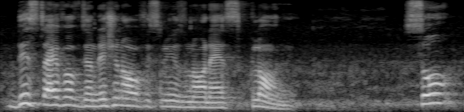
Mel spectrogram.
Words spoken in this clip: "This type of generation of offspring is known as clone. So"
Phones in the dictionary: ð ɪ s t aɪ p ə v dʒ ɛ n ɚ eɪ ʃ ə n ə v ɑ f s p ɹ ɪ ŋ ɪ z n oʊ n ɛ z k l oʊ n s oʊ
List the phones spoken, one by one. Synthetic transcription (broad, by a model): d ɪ s t aɪ p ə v dʒ ɛ n ɚ eɪ ʃ ə n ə f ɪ s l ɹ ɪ ɪ z n oʊ n ɛ z k l oʊ n s oʊ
